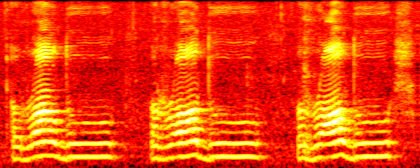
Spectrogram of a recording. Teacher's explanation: ضاد بھی موٹا ہے، را بھی موٹا ہے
